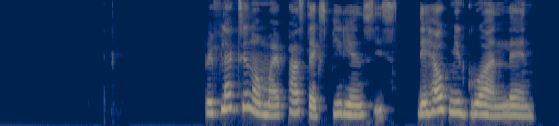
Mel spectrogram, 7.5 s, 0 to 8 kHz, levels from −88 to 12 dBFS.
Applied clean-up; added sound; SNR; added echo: none; none; none; none.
